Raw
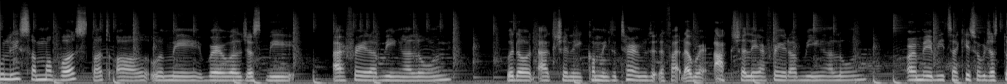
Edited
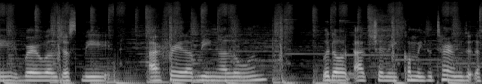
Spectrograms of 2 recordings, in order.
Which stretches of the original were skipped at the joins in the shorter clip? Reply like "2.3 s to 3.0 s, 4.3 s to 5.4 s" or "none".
none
